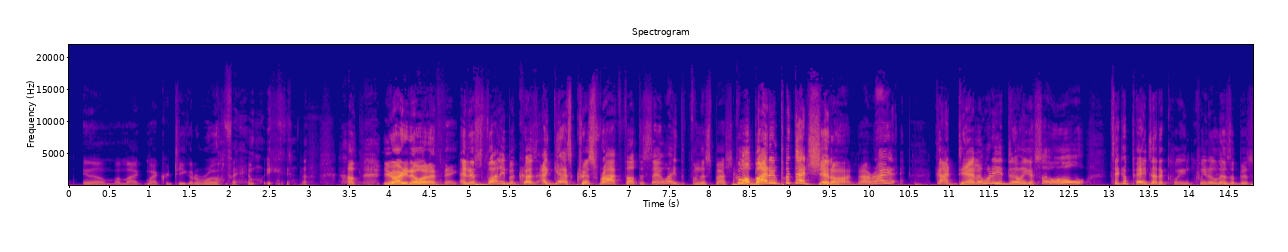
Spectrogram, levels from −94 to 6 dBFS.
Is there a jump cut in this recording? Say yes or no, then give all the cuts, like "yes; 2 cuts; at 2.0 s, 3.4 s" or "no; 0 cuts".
yes; 2 cuts; at 4.9 s, 8.3 s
